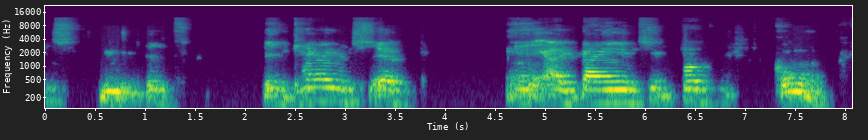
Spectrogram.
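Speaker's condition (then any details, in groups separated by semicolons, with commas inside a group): Cerebral palsy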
